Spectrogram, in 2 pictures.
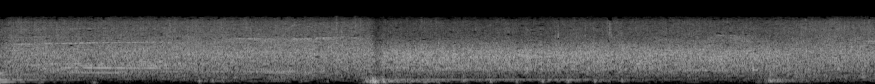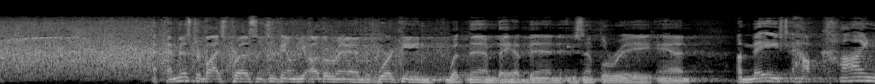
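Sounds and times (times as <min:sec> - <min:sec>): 
audience applause: 0:00.0 - 0:13.2
speech: 0:10.4 - 0:17.4.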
